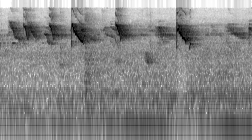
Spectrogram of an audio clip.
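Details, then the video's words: Luring call of a female Oriental white-eye, given to set males singing; thin high chirps falling in pitch, spaced roughly every half second, with a steady low hum. "pancingan pleci betina paling ampuh,bikin pleci jantan ngalas"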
